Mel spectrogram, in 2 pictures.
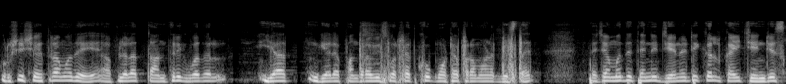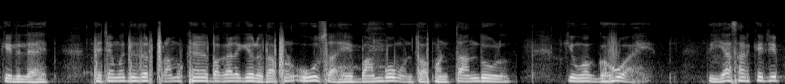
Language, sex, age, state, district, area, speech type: Marathi, male, 60+, Maharashtra, Raigad, urban, spontaneous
